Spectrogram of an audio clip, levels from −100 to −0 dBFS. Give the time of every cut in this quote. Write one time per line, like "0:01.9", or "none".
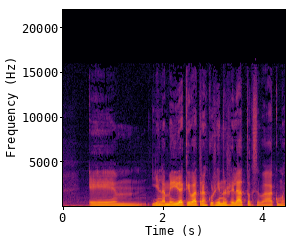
0:01.7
